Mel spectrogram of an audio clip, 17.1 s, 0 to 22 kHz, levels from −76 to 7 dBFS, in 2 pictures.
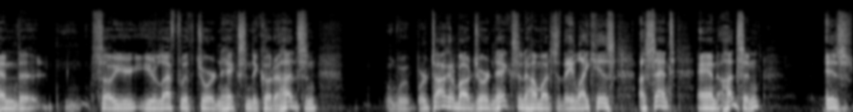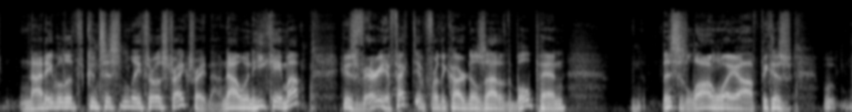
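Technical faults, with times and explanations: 5.70 to 8.72 s, time-stretched section: the speech suddenly rushes ahead at about 1.54 times its normal pace while the pitch stays put, so it comes across hurried. That's likely software squeezing the passage to fit a length by dropping short slices of audio.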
